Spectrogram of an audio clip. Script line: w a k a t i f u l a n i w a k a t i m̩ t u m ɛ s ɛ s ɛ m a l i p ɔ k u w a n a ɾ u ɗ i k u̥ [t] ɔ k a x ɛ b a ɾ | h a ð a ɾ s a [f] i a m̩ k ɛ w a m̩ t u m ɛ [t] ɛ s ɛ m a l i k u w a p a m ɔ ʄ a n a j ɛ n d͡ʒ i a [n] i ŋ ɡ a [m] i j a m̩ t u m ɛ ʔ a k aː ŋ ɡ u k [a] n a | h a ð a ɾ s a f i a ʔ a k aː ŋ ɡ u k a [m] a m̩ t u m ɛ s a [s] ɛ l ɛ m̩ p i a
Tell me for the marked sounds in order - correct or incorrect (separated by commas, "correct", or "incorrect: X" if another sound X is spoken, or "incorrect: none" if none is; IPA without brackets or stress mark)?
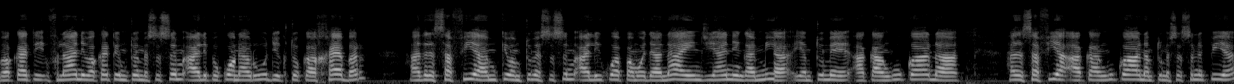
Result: correct, correct, incorrect: s, correct, correct, correct, incorrect: n, correct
